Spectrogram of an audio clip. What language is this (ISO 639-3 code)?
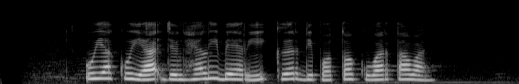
sun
